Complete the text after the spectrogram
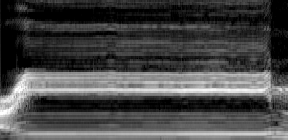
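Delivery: long, intoned "আইন"; three-beat elongation. Shown as a demonstration. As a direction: stretch "আইন" as aayiiiin from the throat. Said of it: "এখানে তিন আলিফ প্রান্ত হবে".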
